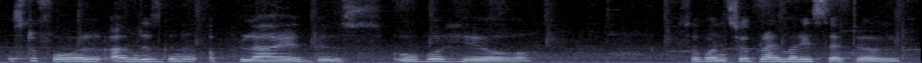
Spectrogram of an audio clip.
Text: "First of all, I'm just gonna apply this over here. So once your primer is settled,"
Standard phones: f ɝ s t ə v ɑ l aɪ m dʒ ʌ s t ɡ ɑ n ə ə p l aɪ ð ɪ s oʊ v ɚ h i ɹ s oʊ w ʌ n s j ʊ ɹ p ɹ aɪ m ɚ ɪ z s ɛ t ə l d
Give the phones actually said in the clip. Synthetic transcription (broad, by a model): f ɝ s t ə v ɑ l aɪ m dʒ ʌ s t ɡ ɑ n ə ə p l aɪ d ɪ s oʊ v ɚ h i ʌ s oʊ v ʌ n s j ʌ p ɹ aɪ m ɚ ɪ s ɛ t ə l d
